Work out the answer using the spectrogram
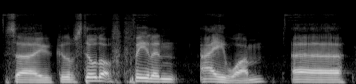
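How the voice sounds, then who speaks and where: A man's voice: lowish voice, takes it slowly, a little mellow, clear, resonant tone, dry recording, studio quality. A man with a cold, chatting casually and swearing while streaming a game, with lots of fillers. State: has a cold.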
